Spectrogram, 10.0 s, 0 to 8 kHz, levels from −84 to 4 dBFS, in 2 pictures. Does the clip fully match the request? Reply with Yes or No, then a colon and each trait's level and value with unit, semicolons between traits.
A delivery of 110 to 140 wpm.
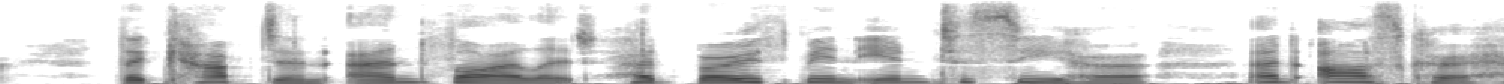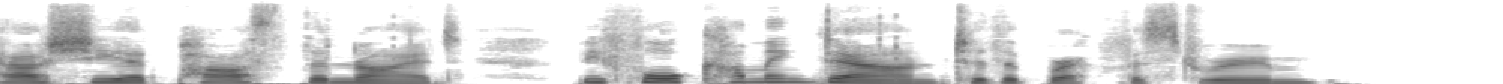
No: average, 155 wpm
